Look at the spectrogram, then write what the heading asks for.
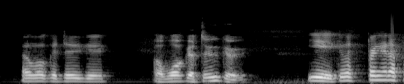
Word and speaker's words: Ouagadougou: How do you say it? Ouagadougou. Ouagadougou.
